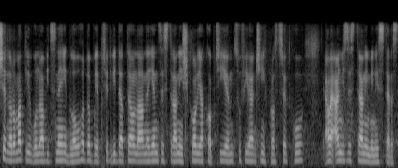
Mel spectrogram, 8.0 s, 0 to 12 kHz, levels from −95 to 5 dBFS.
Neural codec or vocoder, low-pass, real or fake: codec, 16 kHz, 0.8 kbps, ZipCodec; 7.2 kHz; fake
